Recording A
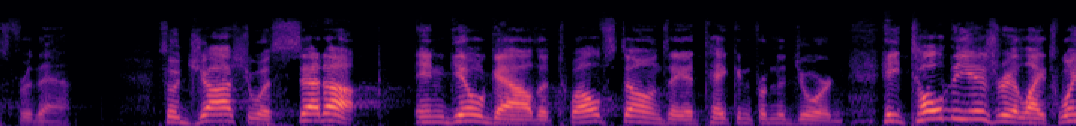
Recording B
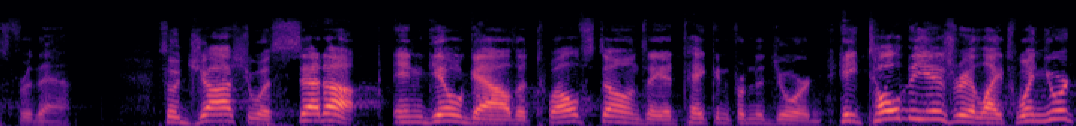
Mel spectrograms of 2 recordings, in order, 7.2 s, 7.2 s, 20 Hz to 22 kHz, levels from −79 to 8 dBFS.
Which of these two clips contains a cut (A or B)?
B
